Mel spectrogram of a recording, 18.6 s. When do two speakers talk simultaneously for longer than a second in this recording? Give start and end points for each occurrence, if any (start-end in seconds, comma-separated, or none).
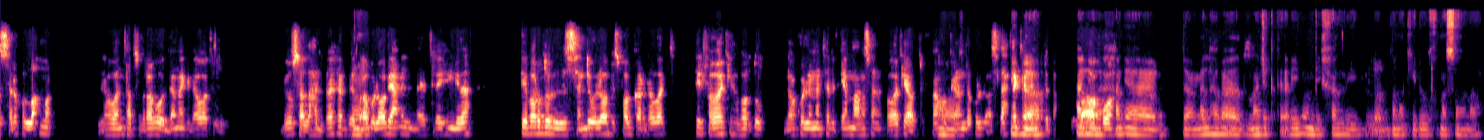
12.6-14.0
